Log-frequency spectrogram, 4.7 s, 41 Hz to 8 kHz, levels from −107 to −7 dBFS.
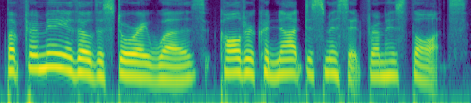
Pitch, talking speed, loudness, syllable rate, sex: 180 Hz, 180 wpm, -17 LUFS, 4.3 syllables/s, female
